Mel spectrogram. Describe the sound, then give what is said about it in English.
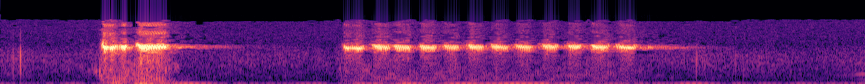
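A voice mimics a shrill traffic whistle using nothing but the mouth: one sharp loud blast, then a longer trilling, warbling whistle that fades out, clear with no talking. “Well, the first one is the imitation of a traffic whistle.”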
